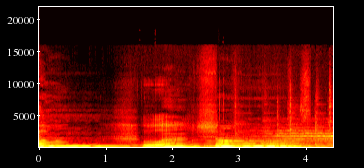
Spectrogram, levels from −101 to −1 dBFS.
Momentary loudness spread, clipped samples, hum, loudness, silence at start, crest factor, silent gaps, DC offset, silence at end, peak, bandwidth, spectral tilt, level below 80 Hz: 15 LU; under 0.1%; none; -23 LUFS; 0 s; 14 dB; none; under 0.1%; 0 s; -8 dBFS; 11.5 kHz; -8 dB/octave; -38 dBFS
